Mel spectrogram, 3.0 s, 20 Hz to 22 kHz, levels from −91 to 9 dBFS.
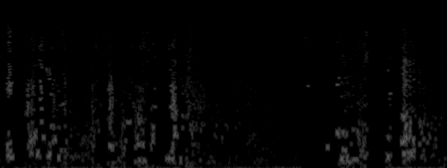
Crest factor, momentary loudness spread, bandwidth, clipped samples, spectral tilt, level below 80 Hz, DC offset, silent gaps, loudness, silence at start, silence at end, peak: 24 dB; 6 LU; 13 kHz; under 0.1%; -3 dB/octave; -86 dBFS; under 0.1%; 2.06-2.17 s, 2.45-2.56 s; -64 LUFS; 0 s; 0 s; -42 dBFS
